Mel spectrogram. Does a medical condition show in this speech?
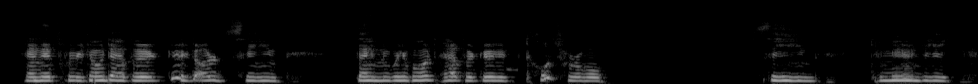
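Yes: cerebral palsy; mild left side.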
